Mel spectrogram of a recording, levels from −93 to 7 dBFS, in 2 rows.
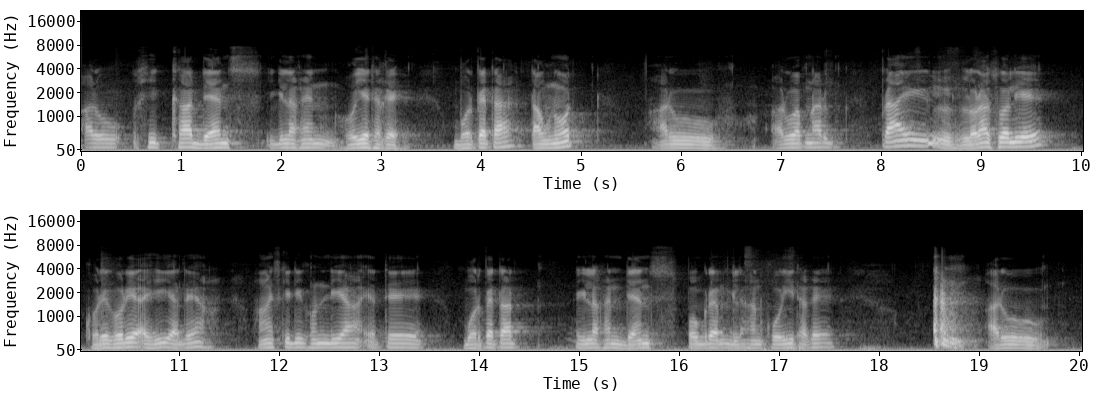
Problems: background sounds at intervals, background conversations at intervals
